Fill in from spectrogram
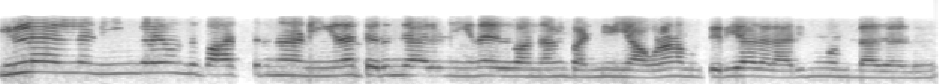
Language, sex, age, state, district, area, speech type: Tamil, female, 18-30, Tamil Nadu, Sivaganga, rural, conversation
